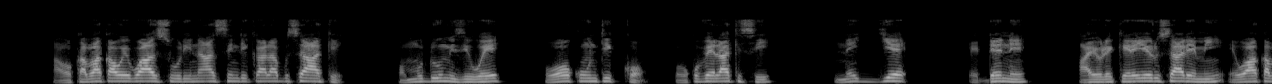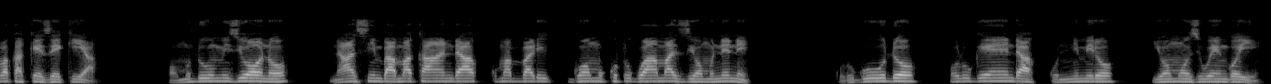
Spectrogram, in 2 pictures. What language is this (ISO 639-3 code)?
lug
